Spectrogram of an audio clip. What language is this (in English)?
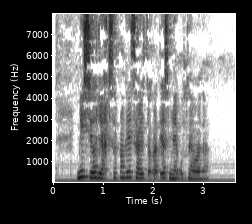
Georgian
